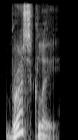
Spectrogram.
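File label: "brusquely", English, British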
